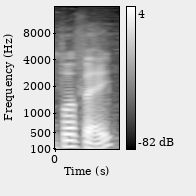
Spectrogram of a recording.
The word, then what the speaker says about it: buffet: I know it's pronounced Buffet, but I like Flame Buffet because it sounds awesome.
